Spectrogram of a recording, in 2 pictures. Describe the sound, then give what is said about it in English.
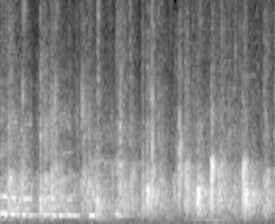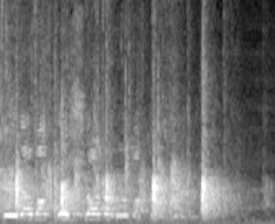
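An audience at a church service claps their hands steadily unto the Lord, a dense wash of many hands mixed with some vocal tones and voices, sustained for several seconds at moderate loudness. “Oh, I wish you'd clap your hands unto the Lord.”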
